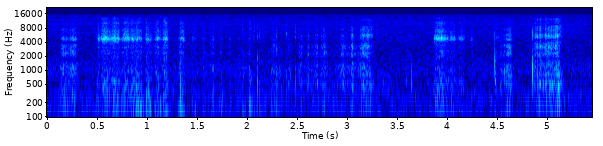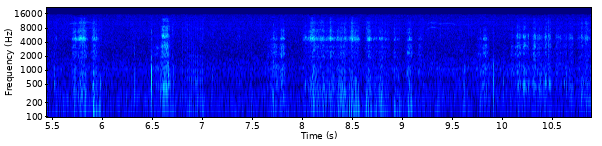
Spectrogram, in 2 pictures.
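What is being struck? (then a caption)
Pen on a paper notebook page. A pen writes green text on a lined paper notebook page, its tip scratching along the paper in short bursts of bright, dry scratching separated by quiet pauses. Small sharp ticks punctuate the strokes, and the whole sound stays soft and close.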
